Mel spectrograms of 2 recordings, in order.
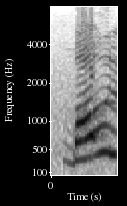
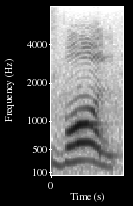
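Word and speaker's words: bowl: इट्स नॉट बाउल, इट्स बॉल. इस pronunciation is बॉल. आज के बाद आप बाउल नहीं बोलने वाले हो. ये बाउल नहीं होता, ये बॉल होता है. Okay, use correct pronunciation बॉल.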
